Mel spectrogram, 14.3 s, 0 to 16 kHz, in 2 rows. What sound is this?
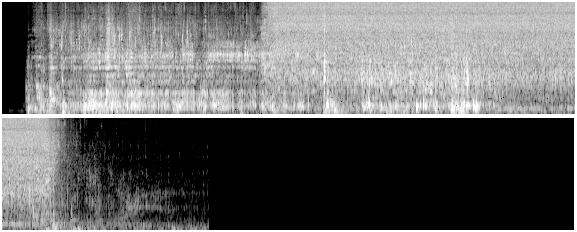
Toilet Flush - Sink on
My Toilet flushing and sink running. Recorded with a Shotgun mic into an H4N.
toilet, flush, water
